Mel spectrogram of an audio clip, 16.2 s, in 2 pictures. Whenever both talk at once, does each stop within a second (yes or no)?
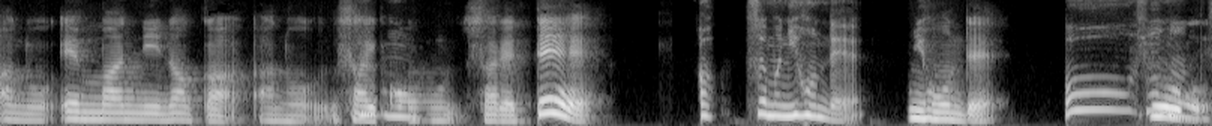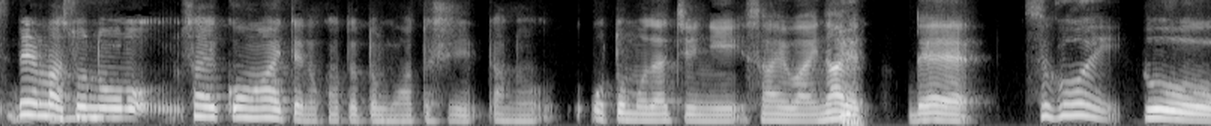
no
